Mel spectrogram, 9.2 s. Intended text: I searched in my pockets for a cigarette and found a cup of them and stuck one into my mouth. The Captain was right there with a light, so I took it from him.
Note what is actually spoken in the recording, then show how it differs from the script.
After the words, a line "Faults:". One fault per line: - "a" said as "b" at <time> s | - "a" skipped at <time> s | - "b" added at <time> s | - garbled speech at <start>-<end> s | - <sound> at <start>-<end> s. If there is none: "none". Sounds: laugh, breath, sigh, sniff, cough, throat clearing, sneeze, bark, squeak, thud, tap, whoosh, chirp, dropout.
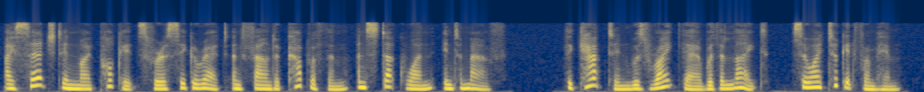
I searched in my pockets for a cigarette and found a cup of them and stuck one into mouth. The Captain was right there with a light, so I took it from him.
Faults:
- "my" skipped at 4.7 s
